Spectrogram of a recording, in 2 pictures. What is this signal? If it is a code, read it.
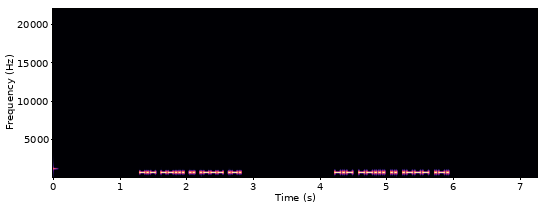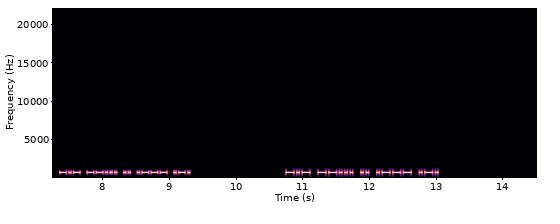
Morse code, heard as a keyed tone, about 38 wpm, 700 Hz. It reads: K7IJR K7IJR K7IJR K7IJR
